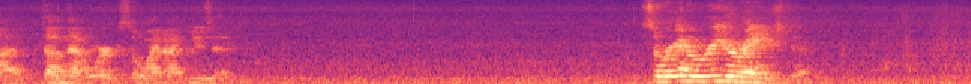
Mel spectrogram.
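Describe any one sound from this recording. A man speaks calmly to an audience, with pauses.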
